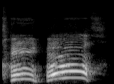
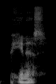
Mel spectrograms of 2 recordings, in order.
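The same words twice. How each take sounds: First: It is shouted as loudly as possible. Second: It is said at a normal, quiet volume.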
